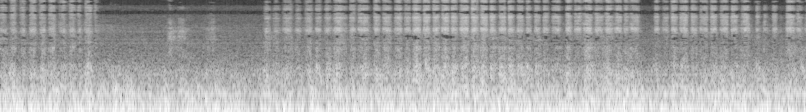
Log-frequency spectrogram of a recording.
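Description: A dark green wooden colored pencil is drawn in quick strokes across a flat paper page of a coloring book. The lead gives a soft, continuous scratching and rubbing over a quiet low rumble, steady throughout with a brief dip near the three-second mark. The rapid strokes blur together rather than standing apart.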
